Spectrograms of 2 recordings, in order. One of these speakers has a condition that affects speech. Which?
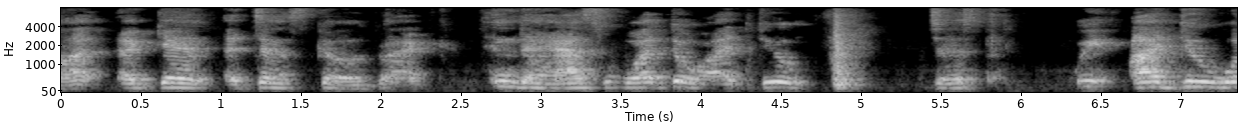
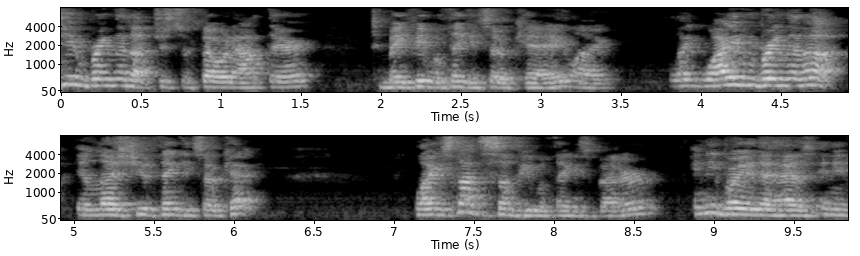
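The first: acquired and hereditary ataxia; acquired ataxia accelerating hereditary ataxia of unknown type.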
